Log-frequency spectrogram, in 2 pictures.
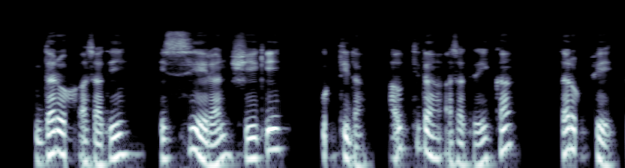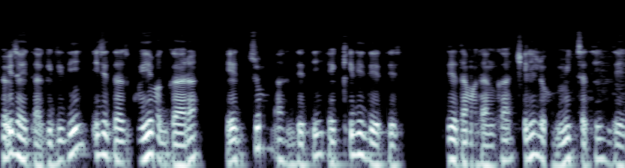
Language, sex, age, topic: Gamo, male, 25-35, government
